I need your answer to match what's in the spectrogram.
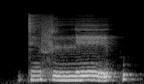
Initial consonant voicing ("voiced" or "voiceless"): voiceless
